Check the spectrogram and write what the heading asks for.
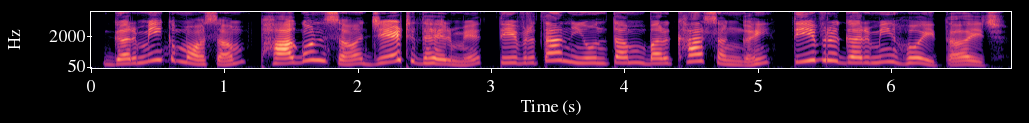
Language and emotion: Maithili, neutral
